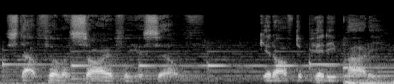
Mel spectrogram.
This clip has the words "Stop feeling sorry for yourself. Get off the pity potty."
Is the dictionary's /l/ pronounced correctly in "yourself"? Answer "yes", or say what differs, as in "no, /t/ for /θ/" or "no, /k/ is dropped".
yes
